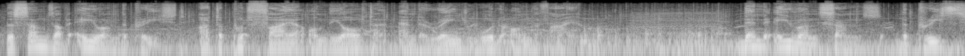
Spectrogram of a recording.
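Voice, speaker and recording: A man voicing a solemn, commanding God in a dramatized Bible reading, speaking in measured, declarative biblical narration. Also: deep voice. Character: God, solemn commanding male deity giving laws. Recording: music behind the voice. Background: background music.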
